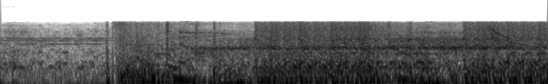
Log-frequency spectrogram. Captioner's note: Nailgun firing, Shambler and Scrag attack noises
